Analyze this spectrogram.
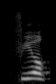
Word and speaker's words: fjord: Fjord coast. You are pronouncing me.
